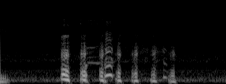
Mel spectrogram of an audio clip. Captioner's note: scattered laughter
